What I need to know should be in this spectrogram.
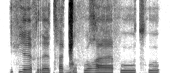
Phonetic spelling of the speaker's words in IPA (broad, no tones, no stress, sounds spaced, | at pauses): fʲ ɛː f r ɛː tʰ æ ɡ͡ǁ ɐ f u ʁ æː f uː t͡sʰ u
